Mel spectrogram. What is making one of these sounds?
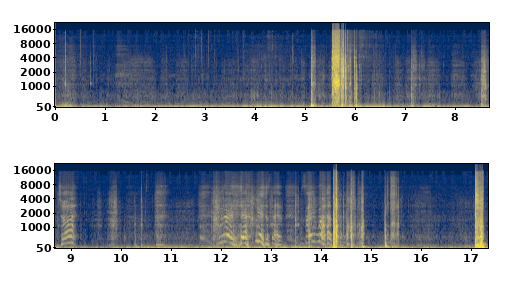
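Boots crunch through snow with each step.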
